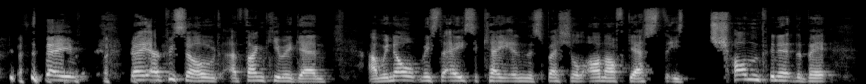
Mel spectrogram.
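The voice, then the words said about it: Mancunian accent. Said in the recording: “my silky Mancunian accent”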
